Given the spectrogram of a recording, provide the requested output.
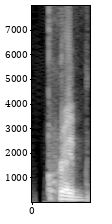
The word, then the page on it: crib: American English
